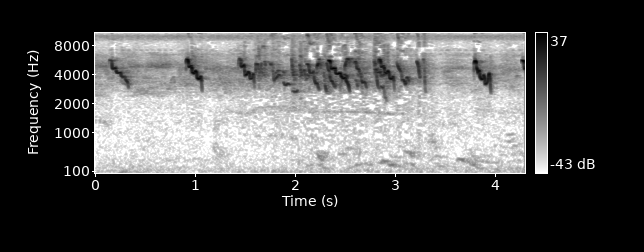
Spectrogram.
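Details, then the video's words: Lombok yellow white-eye, played as a lure to make other birds answer and sing. Sharp, high, downslurred chirps come singly, then crowd into an overlapping twittering cluster in the middle before single notes return. "Ciak ciak Jos Kecial Kuning Ampuh Merangsang Bunyi Jadi Rajin Bunyi 100% Yang Dengar Nyaut"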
